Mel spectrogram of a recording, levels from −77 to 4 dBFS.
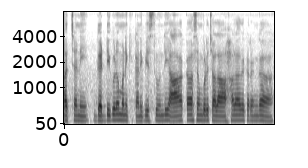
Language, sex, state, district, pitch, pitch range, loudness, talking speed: Telugu, male, Andhra Pradesh, Chittoor, 135 Hz, 125-140 Hz, -19 LUFS, 140 wpm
